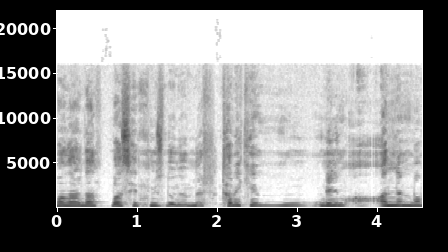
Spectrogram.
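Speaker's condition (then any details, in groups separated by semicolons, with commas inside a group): Cerebral palsy; unable to write by hand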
